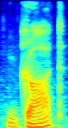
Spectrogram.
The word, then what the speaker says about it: God: lo referente a pronunciación la diferencia estaría en que la o de Dios se sonaría como una a God got mientras la o en bueno sonaría como una u Good good para facilitar el estudio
